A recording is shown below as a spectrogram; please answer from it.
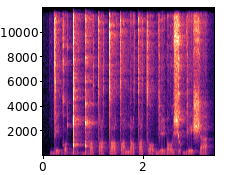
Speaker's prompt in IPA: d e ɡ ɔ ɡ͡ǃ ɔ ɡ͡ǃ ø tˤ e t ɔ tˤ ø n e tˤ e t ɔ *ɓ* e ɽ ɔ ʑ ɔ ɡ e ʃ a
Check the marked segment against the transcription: incorrect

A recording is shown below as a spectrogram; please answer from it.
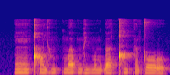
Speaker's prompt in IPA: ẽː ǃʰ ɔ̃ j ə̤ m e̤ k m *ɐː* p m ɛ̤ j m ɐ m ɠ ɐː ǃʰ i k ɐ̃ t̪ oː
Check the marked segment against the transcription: correct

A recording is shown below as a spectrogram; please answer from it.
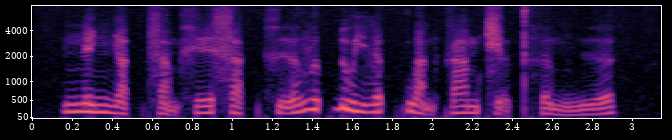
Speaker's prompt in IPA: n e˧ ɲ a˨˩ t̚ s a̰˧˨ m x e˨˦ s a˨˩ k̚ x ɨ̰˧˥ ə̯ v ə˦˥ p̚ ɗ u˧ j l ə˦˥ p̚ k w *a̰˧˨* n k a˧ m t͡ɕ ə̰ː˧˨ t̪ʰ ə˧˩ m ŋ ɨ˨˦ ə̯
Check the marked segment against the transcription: correct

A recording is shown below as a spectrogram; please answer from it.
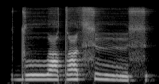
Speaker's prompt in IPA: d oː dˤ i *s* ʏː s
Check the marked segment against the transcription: correct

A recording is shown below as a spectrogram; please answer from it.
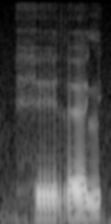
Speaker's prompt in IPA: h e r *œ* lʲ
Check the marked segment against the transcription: incorrect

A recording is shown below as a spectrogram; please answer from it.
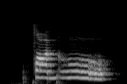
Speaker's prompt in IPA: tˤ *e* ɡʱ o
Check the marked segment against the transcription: correct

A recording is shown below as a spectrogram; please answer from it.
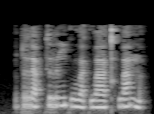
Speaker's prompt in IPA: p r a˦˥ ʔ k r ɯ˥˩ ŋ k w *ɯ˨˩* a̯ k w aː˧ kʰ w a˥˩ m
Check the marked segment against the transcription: incorrect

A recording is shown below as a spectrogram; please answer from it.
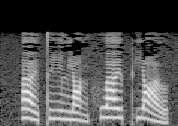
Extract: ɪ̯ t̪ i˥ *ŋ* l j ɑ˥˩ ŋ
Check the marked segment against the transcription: incorrect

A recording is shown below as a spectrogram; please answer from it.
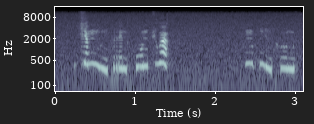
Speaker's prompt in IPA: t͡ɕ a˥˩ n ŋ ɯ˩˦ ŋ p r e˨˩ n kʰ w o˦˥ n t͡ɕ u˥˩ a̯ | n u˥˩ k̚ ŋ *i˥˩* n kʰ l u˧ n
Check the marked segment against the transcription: incorrect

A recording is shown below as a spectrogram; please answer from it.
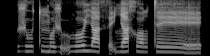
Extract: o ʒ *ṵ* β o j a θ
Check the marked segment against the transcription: correct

